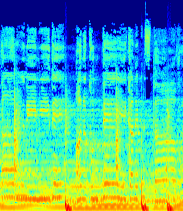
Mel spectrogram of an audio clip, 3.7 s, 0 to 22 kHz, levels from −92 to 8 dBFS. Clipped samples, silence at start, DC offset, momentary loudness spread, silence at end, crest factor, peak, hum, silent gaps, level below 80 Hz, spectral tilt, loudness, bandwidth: 1%; 0 s; under 0.1%; 4 LU; 0 s; 12 dB; 0 dBFS; none; none; -16 dBFS; -6.5 dB/octave; -14 LUFS; 13.5 kHz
